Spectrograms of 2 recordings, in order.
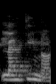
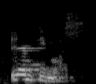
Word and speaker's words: Lanthimos: Y estamos hablando de Georgos eh Lantino, ¿no? No sé si lo pronuncio bien. Látimos. Lantimos. Látos, exactamente, griego.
